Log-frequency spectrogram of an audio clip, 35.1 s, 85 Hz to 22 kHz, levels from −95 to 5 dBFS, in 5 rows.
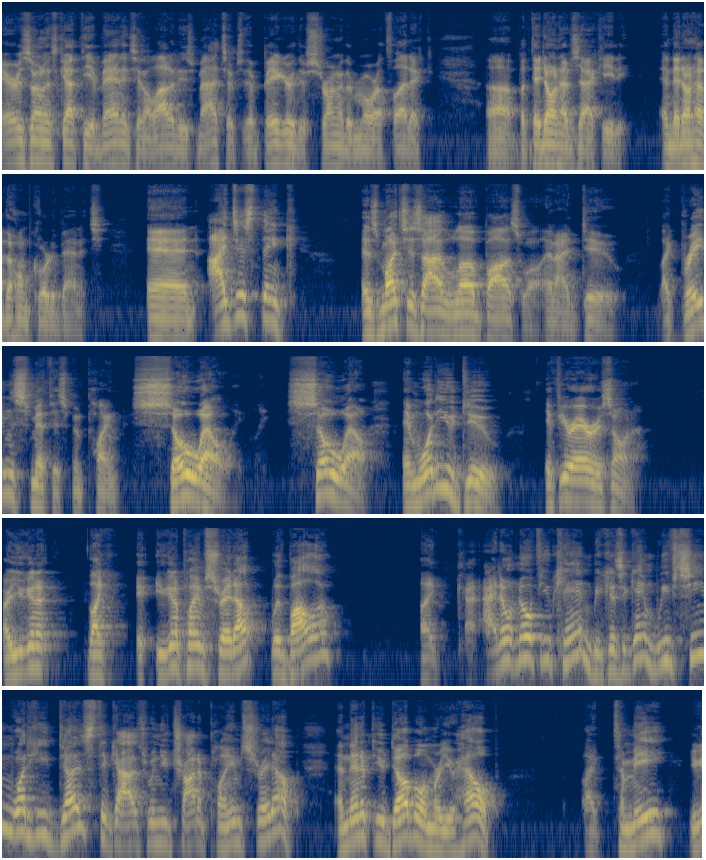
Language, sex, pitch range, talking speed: English, male, 110-165 Hz, 195 wpm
